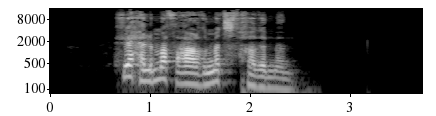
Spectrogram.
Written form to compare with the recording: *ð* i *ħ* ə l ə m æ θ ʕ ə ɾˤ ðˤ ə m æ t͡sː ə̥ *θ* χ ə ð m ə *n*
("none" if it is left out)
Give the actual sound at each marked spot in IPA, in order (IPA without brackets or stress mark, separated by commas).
θ, ħ, θ, m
